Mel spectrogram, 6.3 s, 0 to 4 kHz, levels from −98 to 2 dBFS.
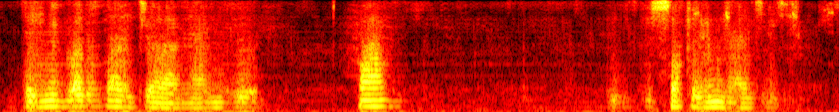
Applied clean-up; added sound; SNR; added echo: neural separator model SepFormer WHAMR!.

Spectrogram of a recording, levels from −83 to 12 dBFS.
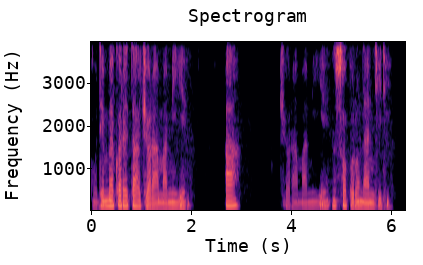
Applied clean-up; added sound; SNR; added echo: none; none; none; none.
